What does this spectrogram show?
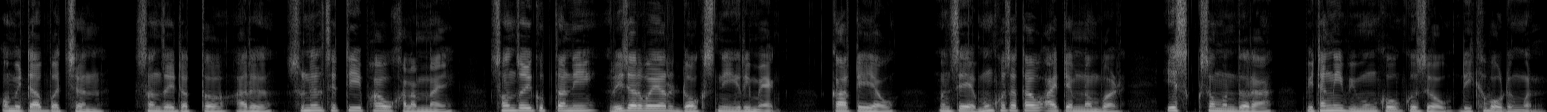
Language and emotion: Bodo, neutral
